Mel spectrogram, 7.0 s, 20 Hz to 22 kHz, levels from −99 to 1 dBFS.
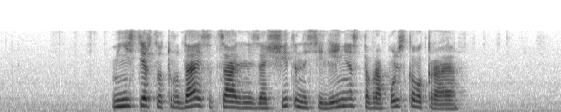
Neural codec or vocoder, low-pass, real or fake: vocoder, 22.05 kHz, 80 mel bands, WaveNeXt; 7.2 kHz; fake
